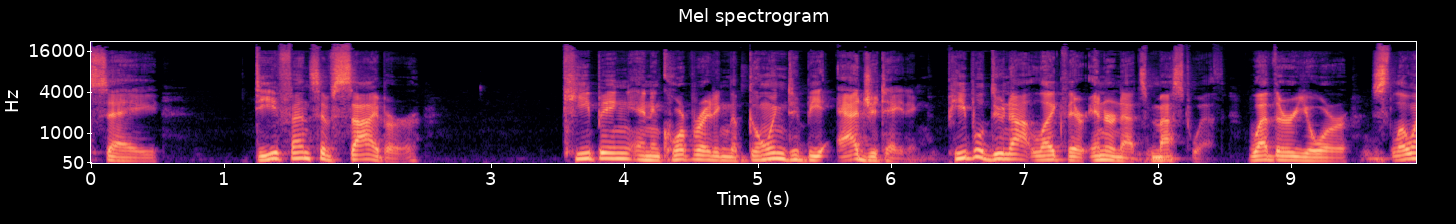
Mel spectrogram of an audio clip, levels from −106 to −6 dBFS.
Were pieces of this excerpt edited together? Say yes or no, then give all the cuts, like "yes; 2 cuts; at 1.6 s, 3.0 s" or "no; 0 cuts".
yes; 1 cut; at 4.9 s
